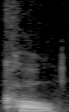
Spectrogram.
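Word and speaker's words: 口: And the semantic element in it is this part over here, which is pronounced ko, and it is a mouth.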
